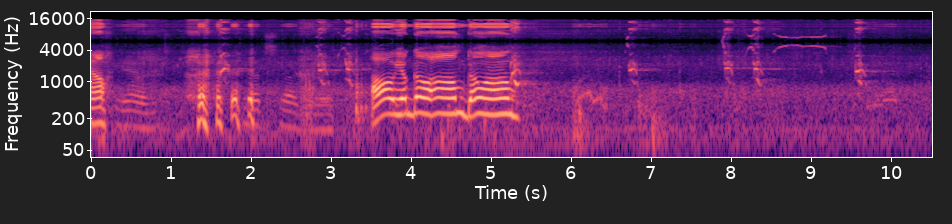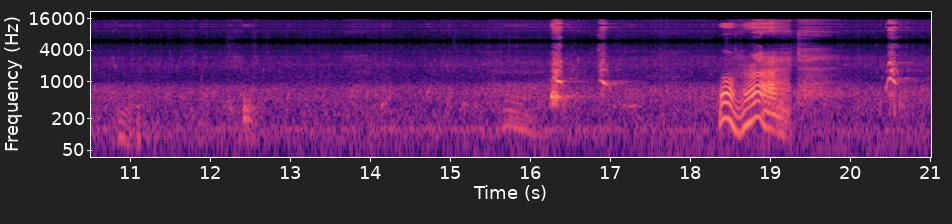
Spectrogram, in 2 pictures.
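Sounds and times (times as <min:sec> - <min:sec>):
river water rushing: 0:00.0 - 0:21.0
high chirping calls: 0:02.8 - 0:03.4.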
